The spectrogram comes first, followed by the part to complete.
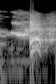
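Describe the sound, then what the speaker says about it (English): German Shepherd dog giving a single loud, close bark, short and sharp, with no talk around it. "The German Shepherd is a bad service dog."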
